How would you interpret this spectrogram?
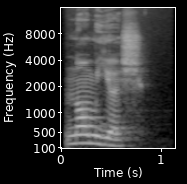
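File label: "номйӧсь", Komi, female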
